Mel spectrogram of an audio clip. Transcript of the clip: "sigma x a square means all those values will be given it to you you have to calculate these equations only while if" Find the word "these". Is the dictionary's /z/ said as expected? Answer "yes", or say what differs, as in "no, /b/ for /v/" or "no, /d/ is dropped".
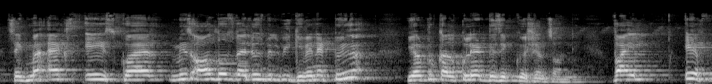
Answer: no, /s/ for /z/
